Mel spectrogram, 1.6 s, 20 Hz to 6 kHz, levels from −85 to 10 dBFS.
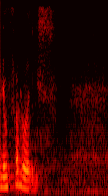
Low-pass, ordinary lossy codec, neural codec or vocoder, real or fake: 5.4 kHz; Opus, 24 kbps; codec, 16 kHz, 16 kbps, FunCodec, trained on LibriTTS, 50 frames a second; fake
